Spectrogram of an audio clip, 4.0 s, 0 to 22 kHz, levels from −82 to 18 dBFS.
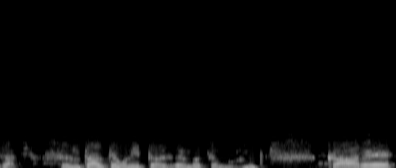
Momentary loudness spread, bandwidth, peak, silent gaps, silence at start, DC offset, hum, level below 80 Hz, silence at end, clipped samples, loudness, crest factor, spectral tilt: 19 LU; 3.6 kHz; -8 dBFS; none; 0 s; under 0.1%; none; -66 dBFS; 0.05 s; under 0.1%; -26 LUFS; 18 dB; -9 dB/octave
